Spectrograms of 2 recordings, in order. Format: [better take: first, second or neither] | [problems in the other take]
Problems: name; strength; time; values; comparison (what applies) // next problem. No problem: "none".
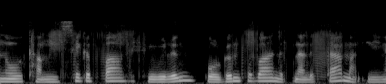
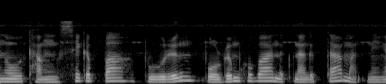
second | noise reduction (neural diffusion model UNIVERSE++)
